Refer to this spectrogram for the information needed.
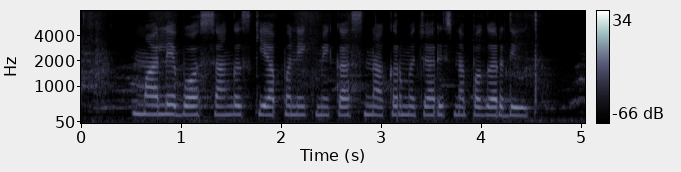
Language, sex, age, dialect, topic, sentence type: Marathi, female, 25-30, Northern Konkan, banking, statement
